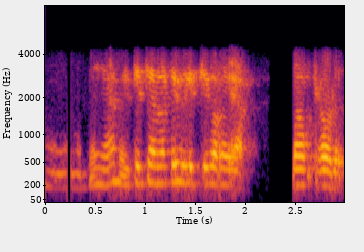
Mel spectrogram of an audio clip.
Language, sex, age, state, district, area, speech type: Malayalam, female, 60+, Kerala, Alappuzha, rural, conversation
